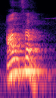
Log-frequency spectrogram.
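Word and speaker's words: answer: W कहाँ नहीं पता है, आंसर, ANS, W का कोई यूज नहीं है यहाँ पे। डब्ल्यू नहीं बोला जाता है, आंसर, आंसर, आंसर। आर भी नहीं पढ़ते हैं, जानते हैं आप, आर लास्ट में होता है, आर कहीं भी होता है, नहीं पढ़ा जाता। तो आंसर, न डब्ल्यू पढ़ेंगे ना आर पढ़ेंगे, आंसर, दिस इज माई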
